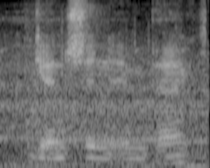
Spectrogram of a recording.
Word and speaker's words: Genshin Impact: Genshin Impact?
